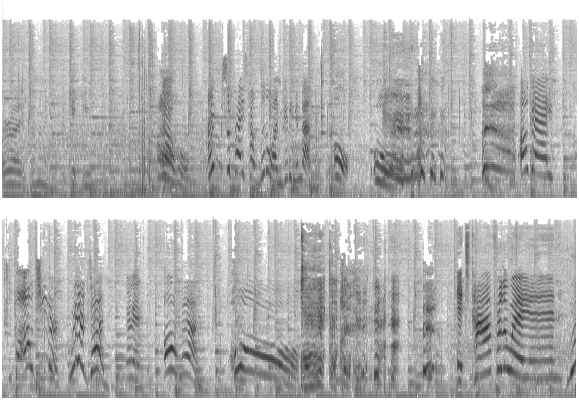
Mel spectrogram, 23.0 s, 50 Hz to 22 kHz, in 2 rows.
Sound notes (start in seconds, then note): 7.7 laughing; 17.4 coughing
